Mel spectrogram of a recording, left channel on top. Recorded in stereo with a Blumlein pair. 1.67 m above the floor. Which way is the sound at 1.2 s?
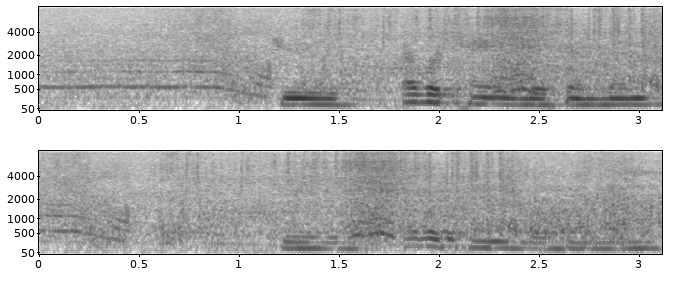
40° left.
